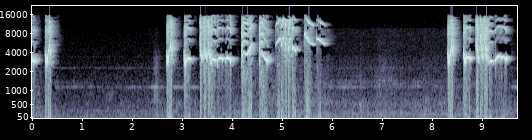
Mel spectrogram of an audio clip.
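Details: Orange-headed thrush song meant to provoke rivals: fast runs of sharp, high whistled and chattering notes in dense bursts, roughly three per second, broken by pauses of a few seconds.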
